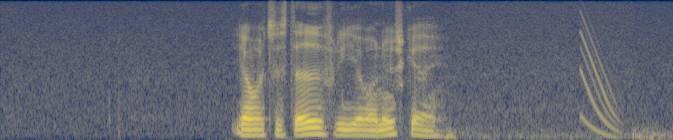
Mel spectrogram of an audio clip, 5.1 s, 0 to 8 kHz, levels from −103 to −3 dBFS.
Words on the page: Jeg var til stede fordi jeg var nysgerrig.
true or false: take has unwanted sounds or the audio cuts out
true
